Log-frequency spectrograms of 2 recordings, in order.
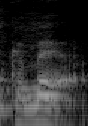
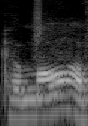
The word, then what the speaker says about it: Kaamel: expect you to know my name is Kaamel. Yeah. Oh, okay. So And it's spelled with an M, an E, and an L. So where the fuck they get Kamal from is beyond me.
